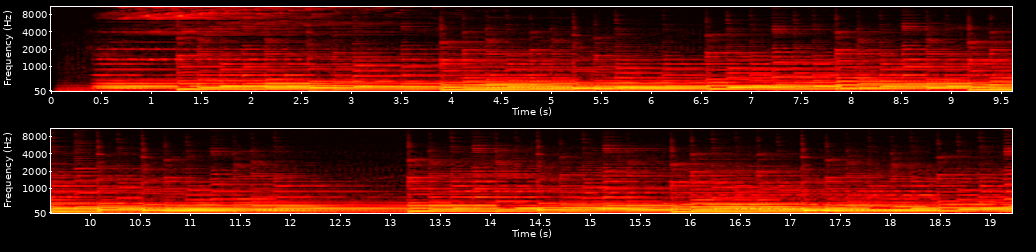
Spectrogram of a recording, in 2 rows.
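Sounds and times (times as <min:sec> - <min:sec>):
instrumental music: 0:00.1 - 0:19.2.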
